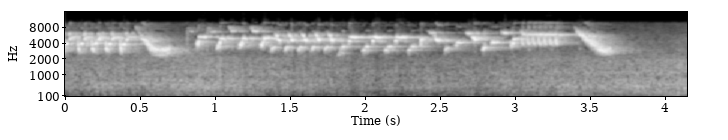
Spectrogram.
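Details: Sustained goldfinch song: dense, bubbling high twitters in a continuous flow, broken by two buzzy downward-sweeping notes, then falling silent.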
